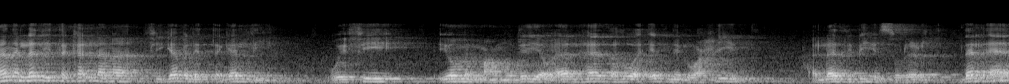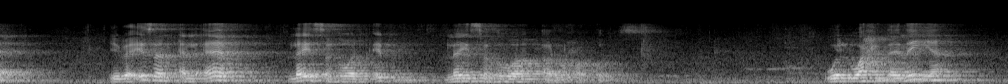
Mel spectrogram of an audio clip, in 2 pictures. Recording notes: Lecture - Nashville Family Convention - Nashville, TN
